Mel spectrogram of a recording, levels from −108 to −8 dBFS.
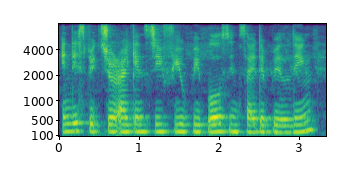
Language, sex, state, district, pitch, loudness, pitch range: English, female, Arunachal Pradesh, Papum Pare, 195 Hz, -19 LUFS, 190-195 Hz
